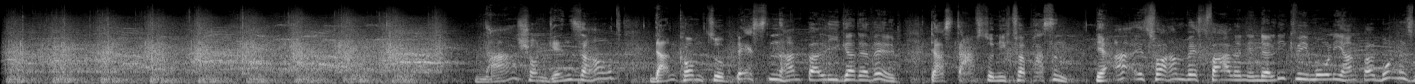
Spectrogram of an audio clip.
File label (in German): Spot kurzer Text; ASV Hamm Westfalen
